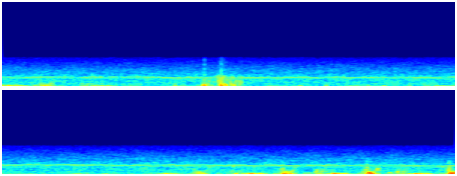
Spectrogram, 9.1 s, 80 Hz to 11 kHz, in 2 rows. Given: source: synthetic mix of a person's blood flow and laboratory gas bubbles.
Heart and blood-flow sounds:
Doppler ultrasound of blood flow; precordium
1.98-2.42 s: bubbles
From the record:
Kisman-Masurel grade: 113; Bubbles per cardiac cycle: 1 to 2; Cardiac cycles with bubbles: 1 to 10%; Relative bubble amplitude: loud (0.450 to 0.775); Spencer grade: 1 (occasional bubble signal discernible with the cardiac motion signal, with majority of cardiac periods free of bubbles); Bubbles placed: anywhere in the cardiac cycle

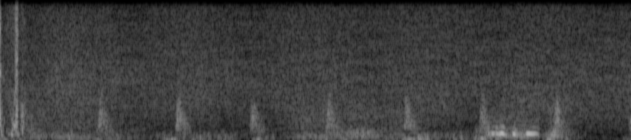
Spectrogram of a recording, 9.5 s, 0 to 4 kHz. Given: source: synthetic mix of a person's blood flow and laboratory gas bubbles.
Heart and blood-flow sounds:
Doppler ultrasound of blood flow; subclavian vein
0.00-0.40 s: bubbles
From the record:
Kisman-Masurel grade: 212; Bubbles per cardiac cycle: several, 3 to 8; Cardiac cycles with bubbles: 1 to 10%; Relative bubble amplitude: moderate (0.250 to 0.450); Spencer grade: 1 (occasional bubble signal discernible with the cardiac motion signal, with majority of cardiac periods free of bubbles); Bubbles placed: anywhere in the cardiac cycle

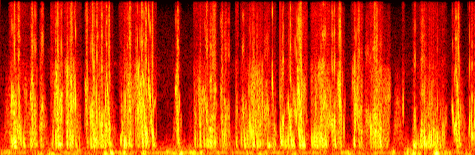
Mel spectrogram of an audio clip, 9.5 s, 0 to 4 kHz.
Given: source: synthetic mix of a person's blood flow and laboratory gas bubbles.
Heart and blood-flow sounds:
Doppler ultrasound of blood flow; subclavian vein
0.16-0.89 s: bubbles
0.99-1.62 s: bubbles
1.68-2.27 s: bubbles
2.37-3.12 s: bubbles
3.47-3.62 s: bubbles
3.85-4.60 s: bubbles
4.69-4.77 s: bubbles
4.79-5.52 s: bubbles
5.59-6.13 s: bubbles
6.19-6.90 s: bubbles
7.01-7.81 s: bubbles
8.02-8.09 s: bubbles
8.23-8.94 s: bubbles
9.01-9.24 s: bubbles
9.35-9.51 s: bubbles
From the record:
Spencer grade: 4 (maximum detectable bubble signal sounding continuously throughout systole and diastole of every cardiac period, and overriding the amplitude of the normal cardiac signals); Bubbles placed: anywhere in the cardiac cycle

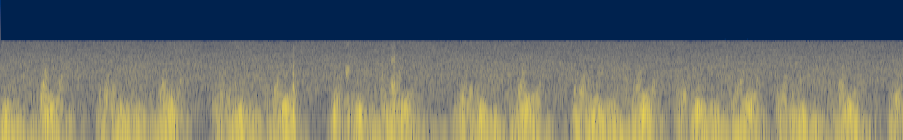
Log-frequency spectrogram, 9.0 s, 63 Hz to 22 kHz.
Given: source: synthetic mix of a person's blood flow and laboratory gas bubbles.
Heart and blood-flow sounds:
Doppler ultrasound of blood flow; precordium
2.89-2.98 s: bubbles
3.30-3.40 s: bubbles
3.45-3.50 s: bubbles
3.80-3.97 s: bubbles
From the record:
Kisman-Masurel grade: 213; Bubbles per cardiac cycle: several, 3 to 8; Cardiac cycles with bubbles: 1 to 10%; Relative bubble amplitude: loud (0.450 to 0.775); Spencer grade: 1 (occasional bubble signal discernible with the cardiac motion signal, with majority of cardiac periods free of bubbles); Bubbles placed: only in the low amplitude regions of the cardiac cycle

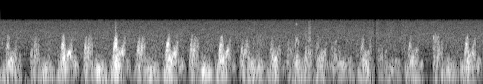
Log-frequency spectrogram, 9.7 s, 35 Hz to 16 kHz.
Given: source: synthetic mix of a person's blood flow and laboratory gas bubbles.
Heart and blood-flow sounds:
Doppler ultrasound of blood flow; precordium
5.88-5.99 s: bubbles
6.08-6.25 s: bubbles
8.65-8.80 s: bubbles
From the record:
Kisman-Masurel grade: 121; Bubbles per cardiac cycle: 1 to 2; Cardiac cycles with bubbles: 10 to 50%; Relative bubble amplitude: barely perceptible (0.100 to 0.250); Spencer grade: 2 (many but less than half of the cardiac periods contain bubble signals, singularly or in groups); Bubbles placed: only in the low amplitude regions of the cardiac cycle

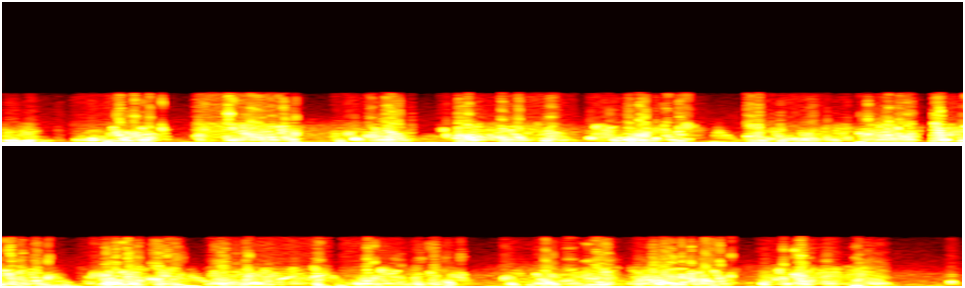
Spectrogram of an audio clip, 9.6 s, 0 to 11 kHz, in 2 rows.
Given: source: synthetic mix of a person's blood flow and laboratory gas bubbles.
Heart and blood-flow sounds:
Doppler ultrasound of blood flow; subclavian vein
0.00-0.30 s: bubbles
0.34-0.85 s: bubbles
0.94-1.50 s: bubbles
1.64-2.06 s: bubbles
2.17-2.86 s: bubbles
2.90-3.51 s: bubbles
3.68-4.60 s: bubbles
4.65-5.12 s: bubbles
5.18-5.72 s: bubbles
5.80-6.44 s: bubbles
6.50-7.12 s: bubbles
7.28-8.47 s: bubbles
8.56-9.24 s: bubbles
9.51-9.59 s: bubbles
From the record:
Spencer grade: 4 (maximum detectable bubble signal sounding continuously throughout systole and diastole of every cardiac period, and overriding the amplitude of the normal cardiac signals); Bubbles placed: anywhere in the cardiac cycle

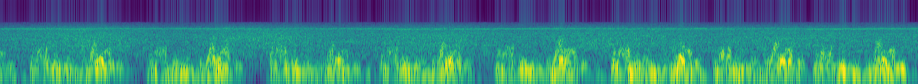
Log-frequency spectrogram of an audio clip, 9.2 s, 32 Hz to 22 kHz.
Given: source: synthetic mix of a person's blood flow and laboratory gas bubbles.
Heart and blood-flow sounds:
Doppler ultrasound of blood flow; precordium
no bubbles
From the record:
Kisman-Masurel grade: 000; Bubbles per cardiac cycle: 0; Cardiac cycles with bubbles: 0%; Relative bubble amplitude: no bubbles discernible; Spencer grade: 0 (complete lack of bubble signals)

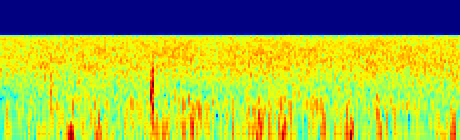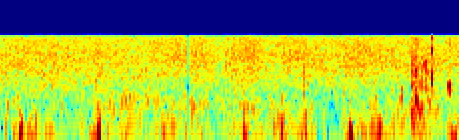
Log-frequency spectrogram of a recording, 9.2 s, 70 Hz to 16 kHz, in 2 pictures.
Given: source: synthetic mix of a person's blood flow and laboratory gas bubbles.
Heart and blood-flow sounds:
Doppler ultrasound of blood flow; subclavian vein
8.55-8.95 s: bubbles
9.06-9.12 s: bubbles
From the record:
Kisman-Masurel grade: 211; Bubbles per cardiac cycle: several, 3 to 8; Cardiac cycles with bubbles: 1 to 10%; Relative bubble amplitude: barely perceptible (0.100 to 0.250); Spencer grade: 1 (occasional bubble signal discernible with the cardiac motion signal, with majority of cardiac periods free of bubbles); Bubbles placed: anywhere in the cardiac cycle

